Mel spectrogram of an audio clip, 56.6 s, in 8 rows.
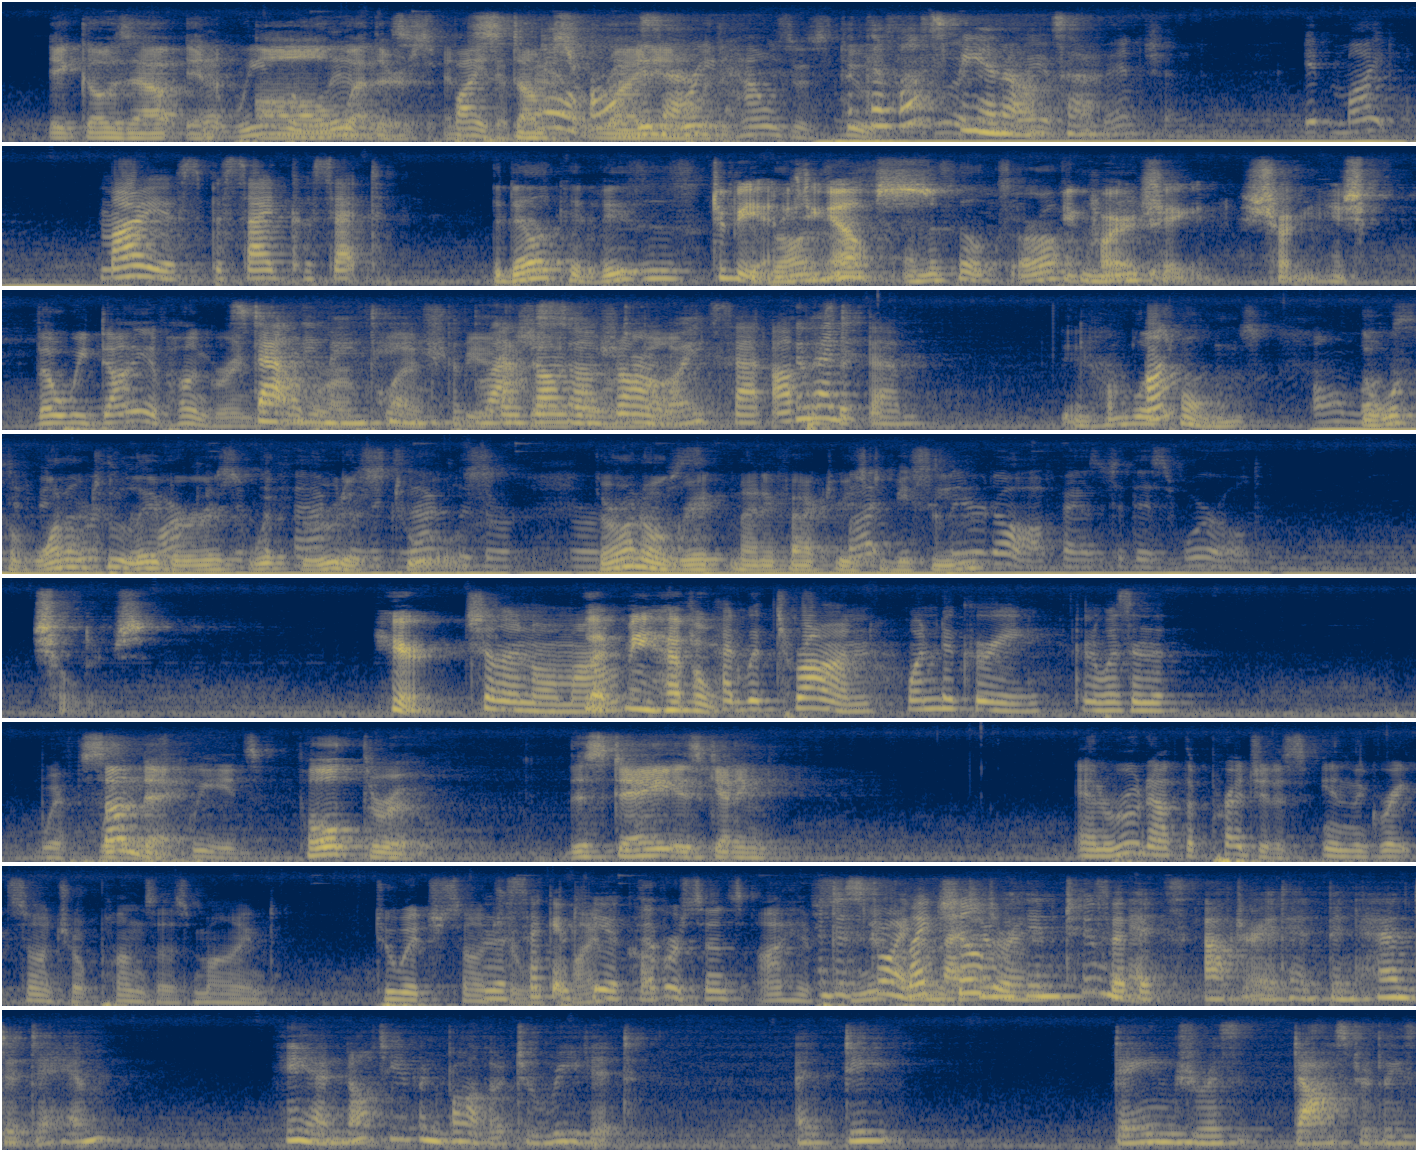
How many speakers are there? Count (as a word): seven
